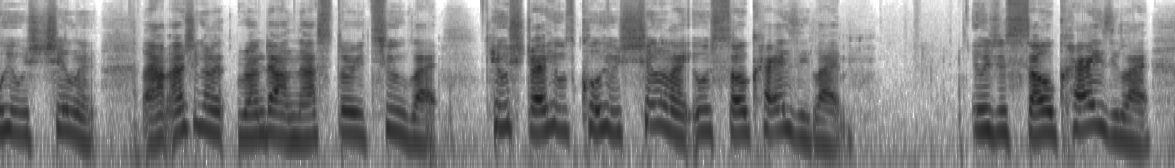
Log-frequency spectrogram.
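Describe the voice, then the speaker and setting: Twenties, storytime vlogger, rambling, "like" fillers, profane, forceful bright tone. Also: mid-range voice, dry recording. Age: 20s. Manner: rambling, heavy use of "like" fillers; blunt and profane. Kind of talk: casual storytime rant. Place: friend's house.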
